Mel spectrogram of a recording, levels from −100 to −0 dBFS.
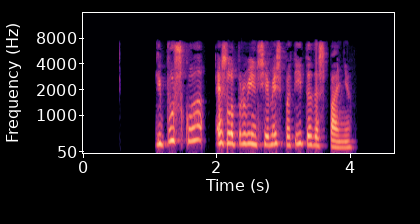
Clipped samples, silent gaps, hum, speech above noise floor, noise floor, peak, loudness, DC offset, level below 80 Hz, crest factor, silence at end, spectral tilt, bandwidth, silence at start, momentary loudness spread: under 0.1%; 1.90-1.98 s; none; over 71 dB; under -90 dBFS; -2 dBFS; -19 LUFS; under 0.1%; -64 dBFS; 18 dB; 0.65 s; -4 dB/octave; 7.6 kHz; 1.1 s; 7 LU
